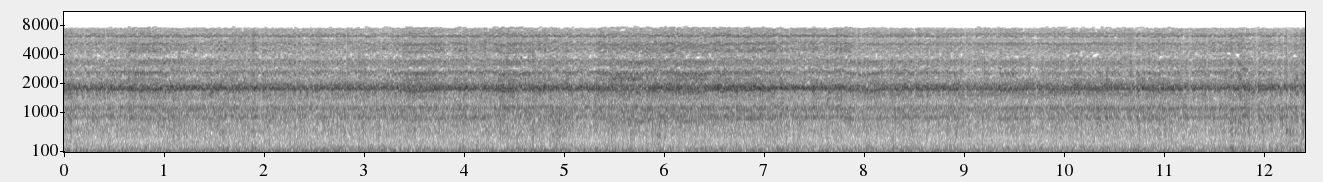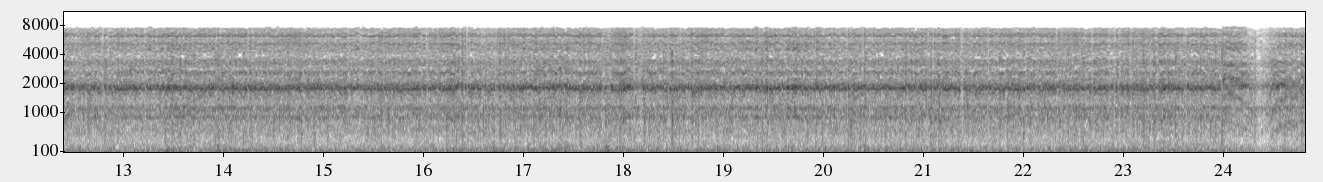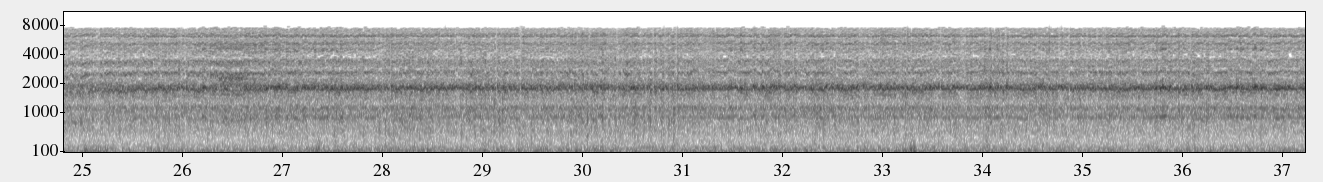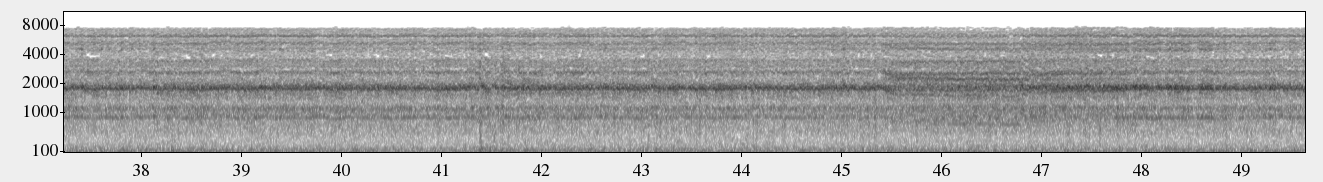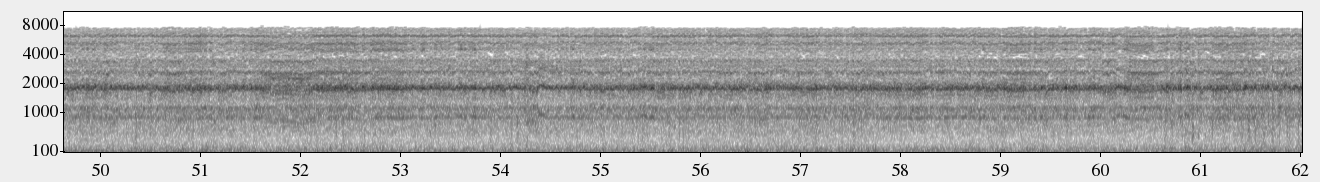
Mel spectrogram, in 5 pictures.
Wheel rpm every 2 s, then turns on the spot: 230, 230, 230, 230, 230, 230, 230, 230, 230, 230, 230, 220, 180, 230, 240, 240, 230, 240, 230, 230, 230, 230, 230, 220, 230, 230, 230, 240, 230, 230, 230.
none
